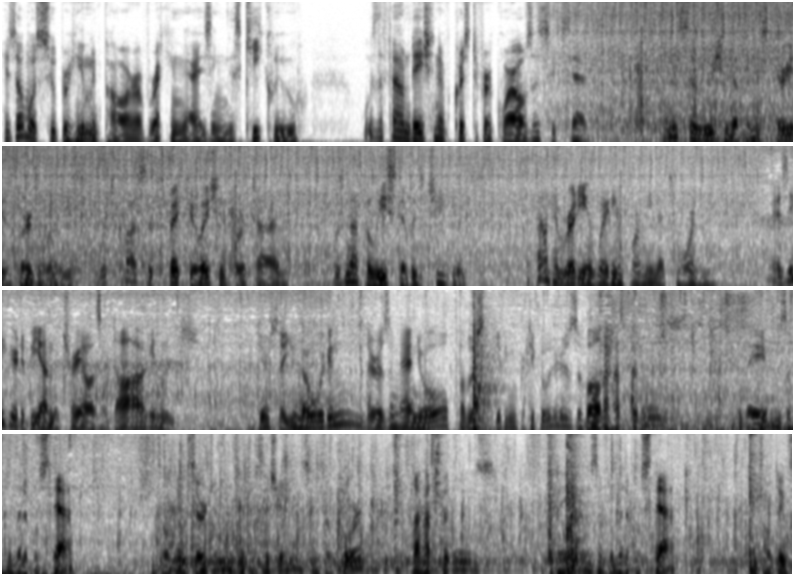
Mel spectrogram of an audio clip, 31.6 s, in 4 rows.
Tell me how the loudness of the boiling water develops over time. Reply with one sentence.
The volume of the boiling water goes down, then up.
